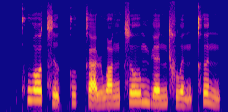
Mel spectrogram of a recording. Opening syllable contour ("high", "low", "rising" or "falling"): high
